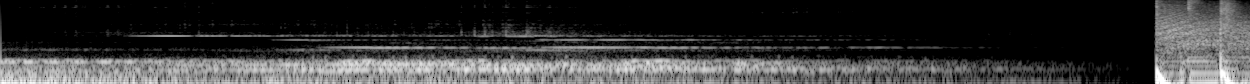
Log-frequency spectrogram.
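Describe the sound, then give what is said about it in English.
Deep, wavering whale-like calls from nine elongated humanoid creatures drone over a low rumbling bed, their pitch bending and fluctuating as they slowly fade, before a sudden burst of bright noise cuts in at the end. “Yes, making those whale-like sounds. Listen to them, fluctuating.”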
